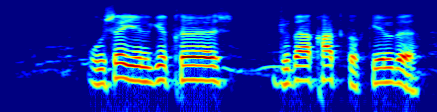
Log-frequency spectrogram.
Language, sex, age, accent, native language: Uzbek, male, 35+, Qashqadaryo, Uzbek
